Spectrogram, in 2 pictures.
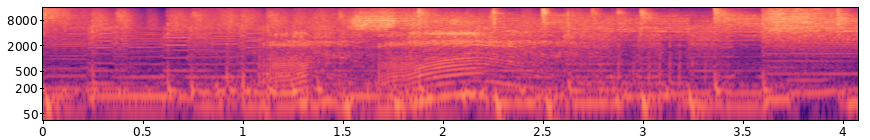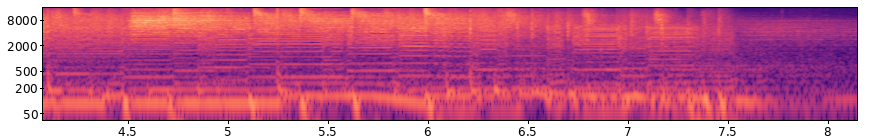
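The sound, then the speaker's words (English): A loud chainsaw sound effect roars continuously, its engine whining up and down in pitch with a couple of sharp revs early on, then cuts off abruptly near the end. “Gotta get some chainsaws up in this bitch.”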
